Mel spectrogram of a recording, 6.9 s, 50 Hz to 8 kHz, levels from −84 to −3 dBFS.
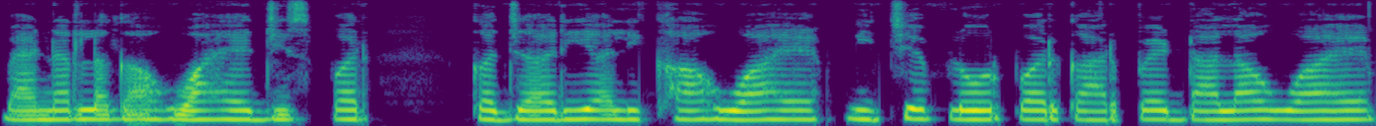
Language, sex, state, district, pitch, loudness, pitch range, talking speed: Hindi, female, Bihar, West Champaran, 210 Hz, -16 LUFS, 195-215 Hz, 150 wpm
